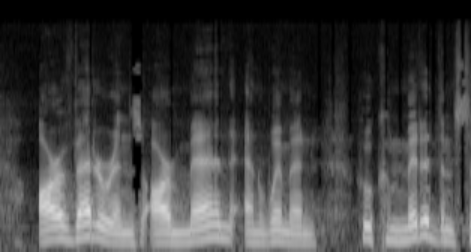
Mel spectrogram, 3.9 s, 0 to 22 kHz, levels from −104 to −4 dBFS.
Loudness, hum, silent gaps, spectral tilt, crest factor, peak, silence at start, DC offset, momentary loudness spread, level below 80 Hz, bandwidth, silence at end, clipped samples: -32 LUFS; none; none; -8 dB/octave; 18 dB; -14 dBFS; 0.3 s; under 0.1%; 11 LU; -72 dBFS; 9.6 kHz; 0 s; under 0.1%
